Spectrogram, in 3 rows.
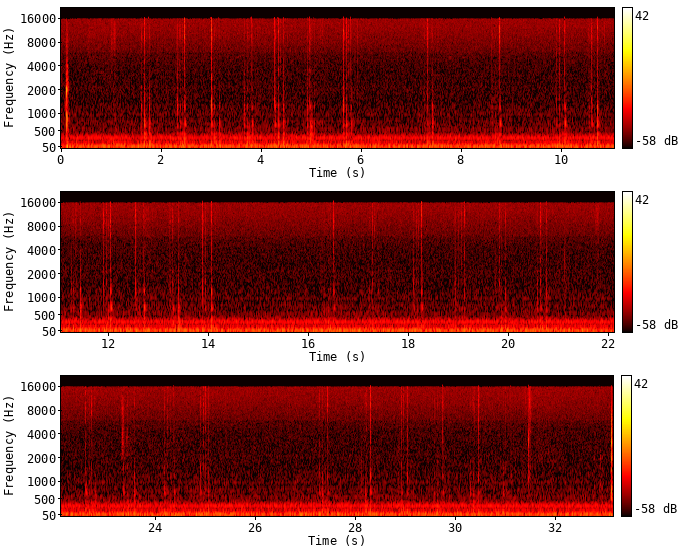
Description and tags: Zoom H4n recording of fingers wrapping on table impatiently.
Originally recorded for the web series "Office Problems".
fingers, hitting, impatient, tapping, hit, table, tap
